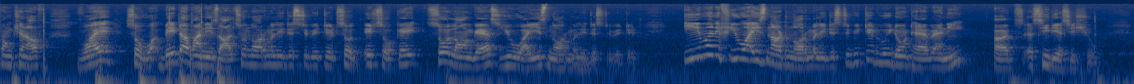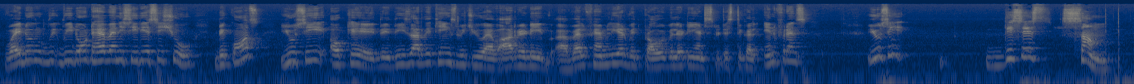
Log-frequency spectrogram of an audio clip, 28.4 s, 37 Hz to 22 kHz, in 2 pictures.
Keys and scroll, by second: 13.1 Down, 15.5 Down, 23.6 Down.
